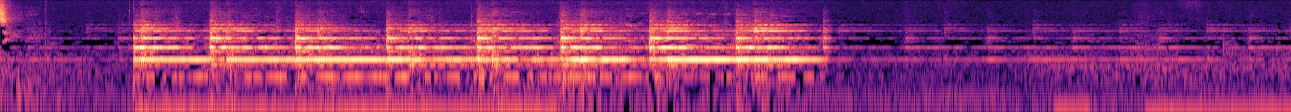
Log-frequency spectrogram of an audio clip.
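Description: Church bells ringing, struck about eight times at uneven intervals, each strike ringing on into the next. They stop and die away about eight seconds in. A sharp click comes right at the start.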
